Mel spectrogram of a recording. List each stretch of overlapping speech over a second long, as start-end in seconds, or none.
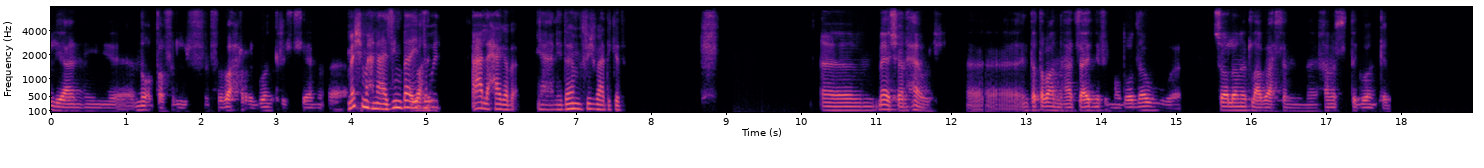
none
